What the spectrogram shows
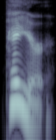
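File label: "payer", English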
